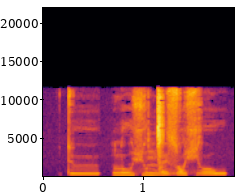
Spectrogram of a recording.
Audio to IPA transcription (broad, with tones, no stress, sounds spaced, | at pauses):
t ʉː˨ | l uː˦ ɕ u˦ ŋ͡ǀ e˨ z ɔ˧ ɕ ɤː˧ w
